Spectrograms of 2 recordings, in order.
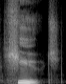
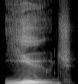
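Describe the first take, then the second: First: The word begins with a clear h sound. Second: The word begins without any h sound.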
